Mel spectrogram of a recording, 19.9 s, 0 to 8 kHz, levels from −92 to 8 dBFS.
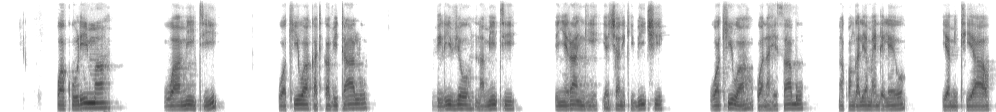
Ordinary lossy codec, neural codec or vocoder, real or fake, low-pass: Opus, 32 kbps; none; real; 7.2 kHz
